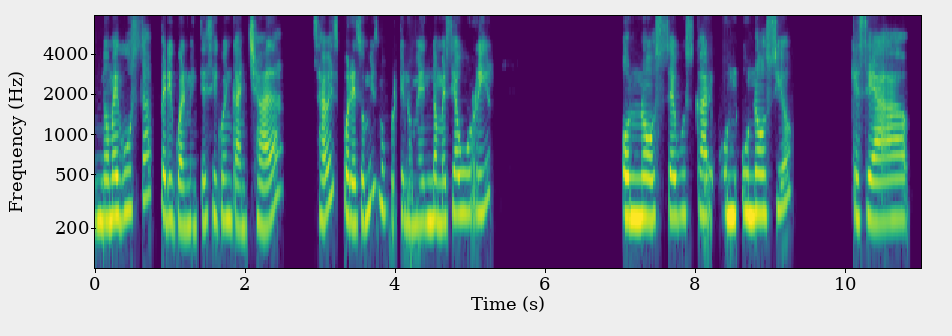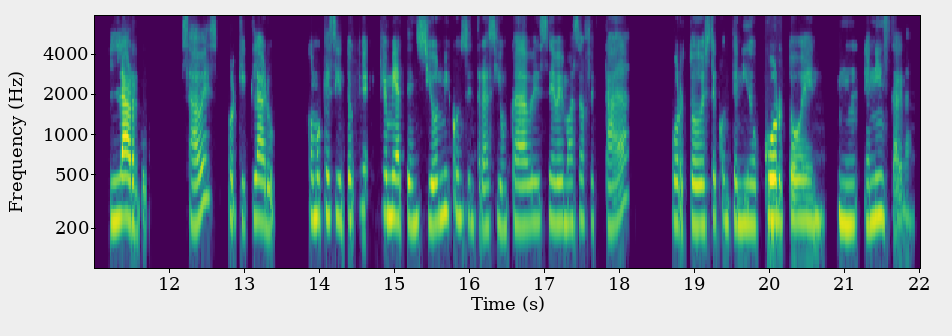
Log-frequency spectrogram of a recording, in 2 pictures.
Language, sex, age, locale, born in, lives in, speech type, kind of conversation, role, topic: Spanish, female, 25-29, es-CO, Colombia, United States, conversation, advice, user, ¿Cómo puedo aprovechar el aburrimiento para mejorar mi concentración y trabajar en tareas largas?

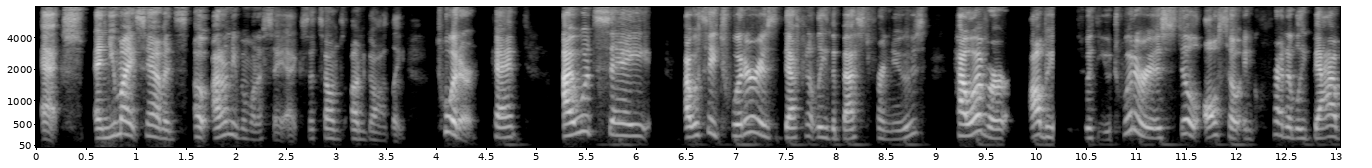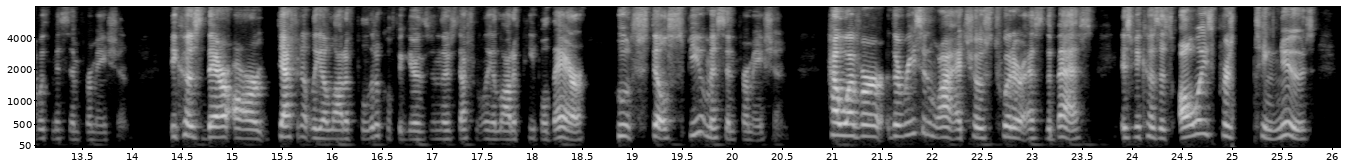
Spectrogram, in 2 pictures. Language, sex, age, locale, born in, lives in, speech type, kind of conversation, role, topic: English, female, 18-19, en-US, United States, United States, conversation, unstructured, none, What is your go-to way to keep up with the news these days?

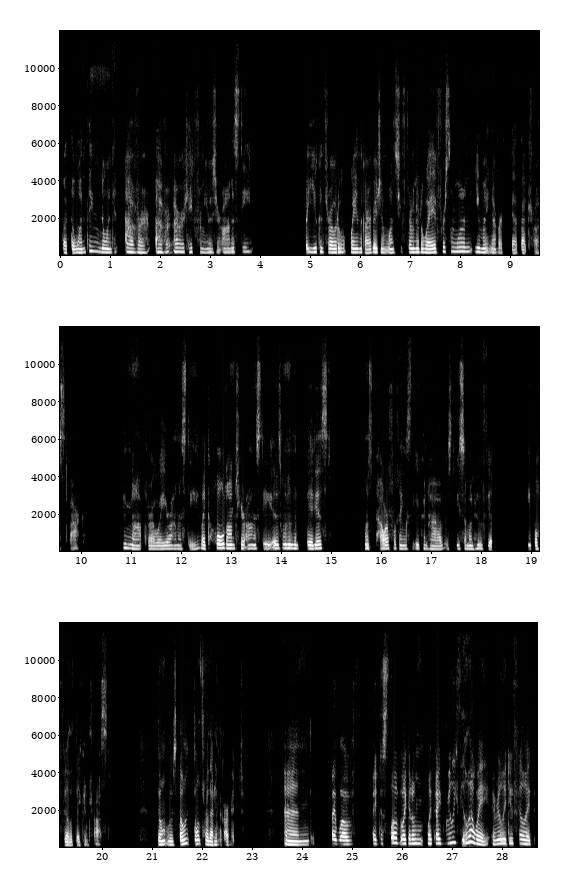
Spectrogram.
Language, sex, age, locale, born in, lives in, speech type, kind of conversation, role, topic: English, female, 50-54, en-US, United States, United States, conversation, unstructured, none, What does honesty mean to you in everyday life?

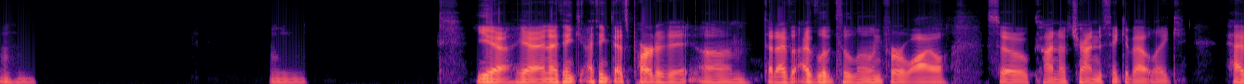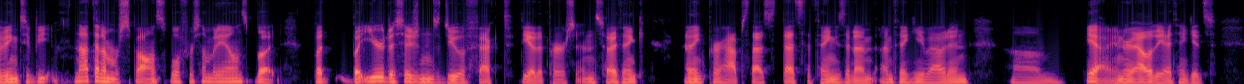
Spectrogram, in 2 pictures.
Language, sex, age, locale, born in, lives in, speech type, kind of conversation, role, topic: English, male, 30-34, en-US, United States, United States, conversation, advice, user, How can I pursue my passion without sacrificing financial stability?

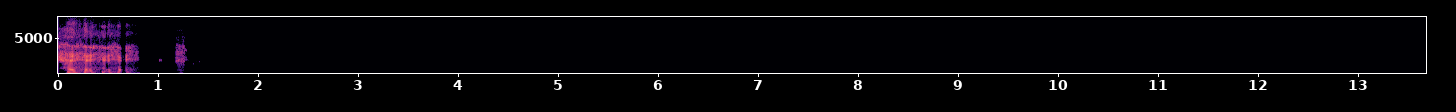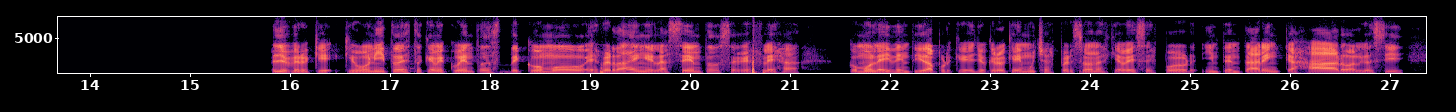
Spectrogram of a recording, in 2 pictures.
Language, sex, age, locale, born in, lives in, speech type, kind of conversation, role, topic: Spanish, male, 20-24, es-VE, Venezuela, Portugal, conversation, podcast, host, ¿Qué idioma te hace sentir más tú mismo?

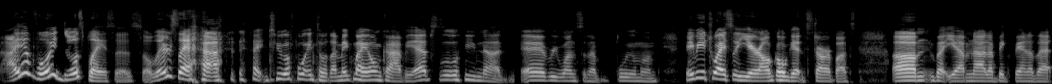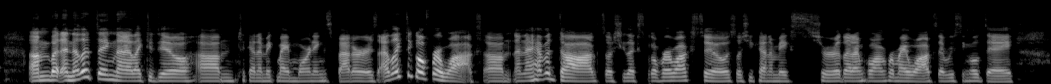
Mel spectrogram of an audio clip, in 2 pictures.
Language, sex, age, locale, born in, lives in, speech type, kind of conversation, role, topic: English, female, 35-39, en-US, United States, United States, conversation, unstructured, none, What small rituals make your mornings better?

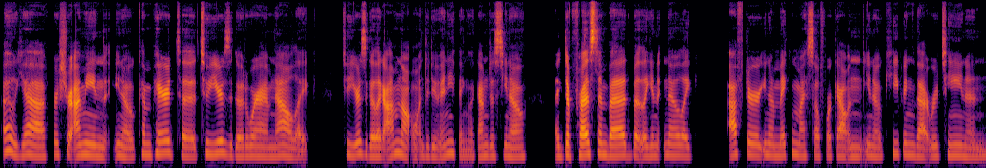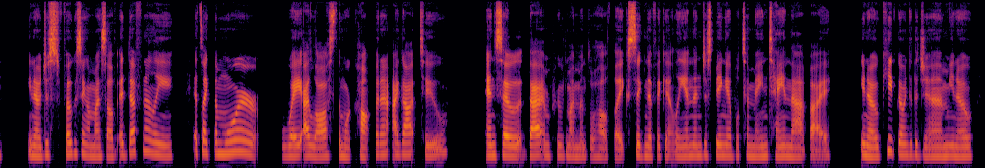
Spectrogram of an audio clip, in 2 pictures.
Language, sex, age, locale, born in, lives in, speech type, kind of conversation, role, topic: English, female, 25-29, en-US, United States, United States, conversation, podcast, host, What helps you keep up a consistent exercise routine over time?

